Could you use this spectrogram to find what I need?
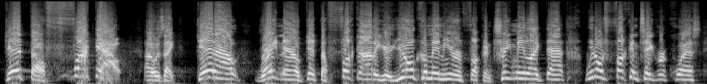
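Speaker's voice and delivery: retold angry yell at the customer; yelling him out. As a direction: bark the order to leave. Narrator throws Butch out.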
